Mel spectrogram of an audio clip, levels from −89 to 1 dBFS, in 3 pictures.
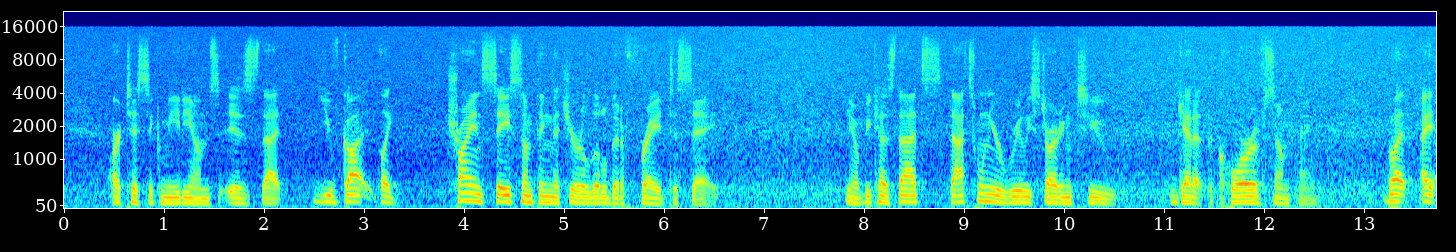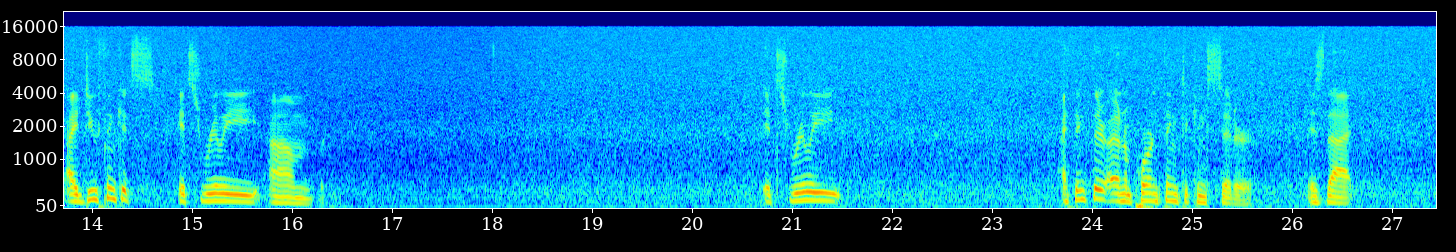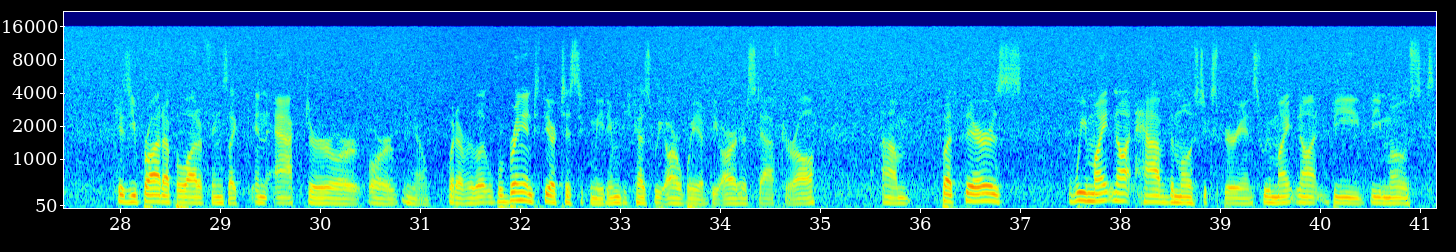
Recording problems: hiss; loud; throughout; 9 dB below the speech

